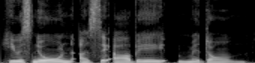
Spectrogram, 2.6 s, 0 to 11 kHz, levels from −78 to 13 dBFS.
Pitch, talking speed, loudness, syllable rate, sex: 185 Hz, 165 wpm, -15 LUFS, 4.0 syllables/s, female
